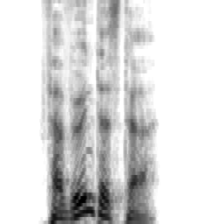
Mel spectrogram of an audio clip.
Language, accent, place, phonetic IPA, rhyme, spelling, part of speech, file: German, Germany, Berlin, [fɛɐ̯ˈvøːntəstɐ], -øːntəstɐ, verwöhntester, adjective, De-verwöhntester.ogg
- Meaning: inflection of verwöhnt: 1. strong/mixed nominative masculine singular superlative degree 2. strong genitive/dative feminine singular superlative degree 3. strong genitive plural superlative degree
